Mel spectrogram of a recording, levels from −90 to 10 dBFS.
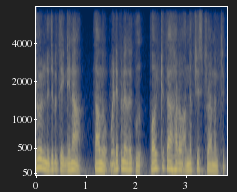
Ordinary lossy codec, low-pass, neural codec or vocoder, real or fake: AAC, 48 kbps; 7.2 kHz; codec, 16 kHz, 0.5 kbps, FunCodec, trained on Chinese and English, 25 frames a second; fake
